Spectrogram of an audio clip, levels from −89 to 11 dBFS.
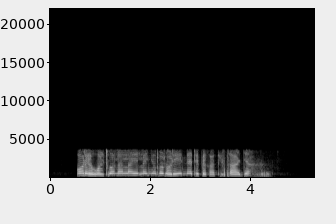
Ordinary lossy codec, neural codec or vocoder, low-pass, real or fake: none; vocoder, 44.1 kHz, 128 mel bands, Pupu-Vocoder; 3.6 kHz; fake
